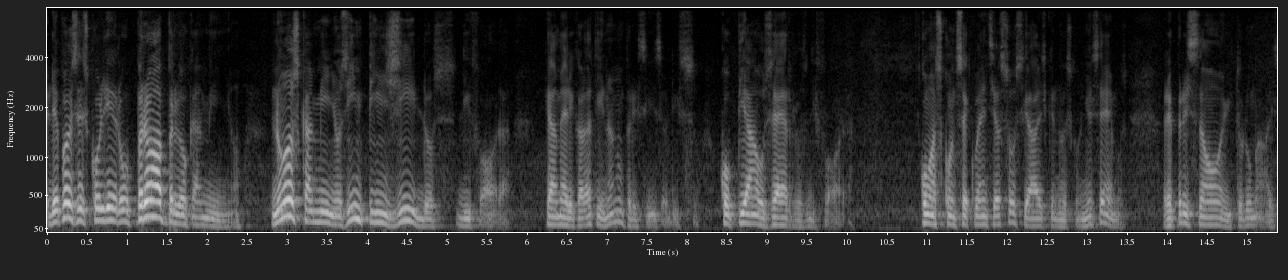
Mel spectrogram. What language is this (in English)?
Portuguese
